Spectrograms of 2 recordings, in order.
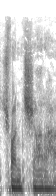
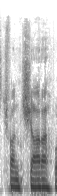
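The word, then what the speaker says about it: Čvančara: Stephen, Thomas Chvanchara, we're reliably informed that's how you say it.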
